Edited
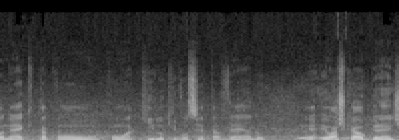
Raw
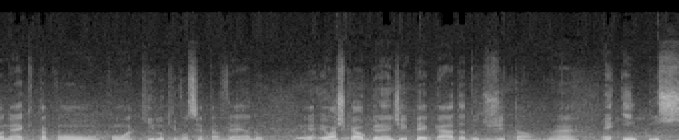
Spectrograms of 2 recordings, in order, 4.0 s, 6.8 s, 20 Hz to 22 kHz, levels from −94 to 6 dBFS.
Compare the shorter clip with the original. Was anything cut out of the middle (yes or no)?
no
